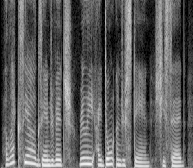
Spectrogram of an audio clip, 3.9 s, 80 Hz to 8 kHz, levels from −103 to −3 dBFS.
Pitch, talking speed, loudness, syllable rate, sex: 240 Hz, 125 wpm, -16 LUFS, 5.2 syllables/s, female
